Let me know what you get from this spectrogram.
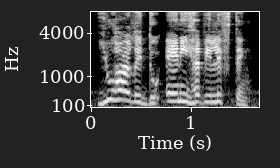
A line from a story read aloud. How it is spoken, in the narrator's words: Peter snapped back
